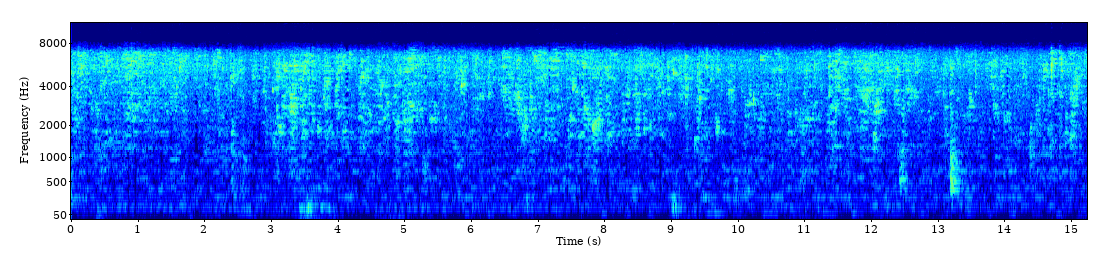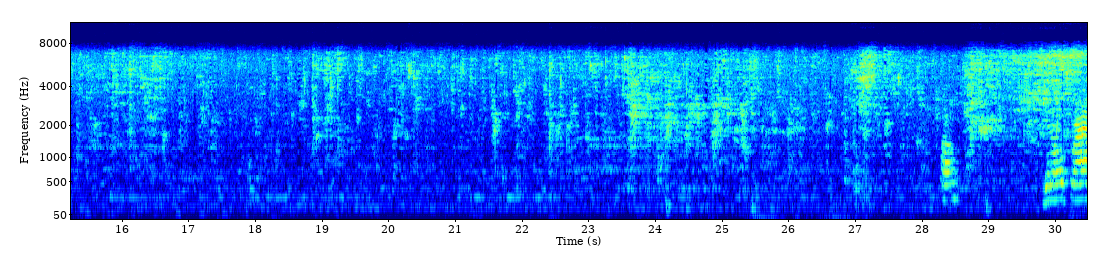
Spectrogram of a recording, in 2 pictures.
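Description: Chicken frying in oil in a skillet: a steady sizzle with scattered crackles and pops.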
